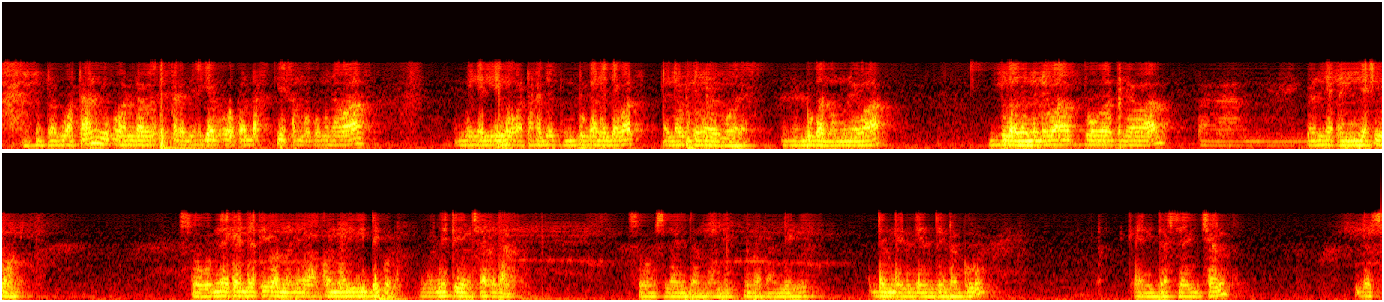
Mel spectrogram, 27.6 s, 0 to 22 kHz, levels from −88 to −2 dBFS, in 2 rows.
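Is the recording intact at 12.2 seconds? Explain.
No, at 12.2 seconds the speech is still carrying the same damage it has from start to finish, and it sounds like heavy Opus compression. Nothing reaches above about 4.2 kHz, so it's squeezed into a narrow band, and the sound comes out rough and grainy. That's the encoder starved of bits, keeping each band's energy but filling the detail with folded or noise-like content, which fits a very low bitrate around 8 kbps.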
